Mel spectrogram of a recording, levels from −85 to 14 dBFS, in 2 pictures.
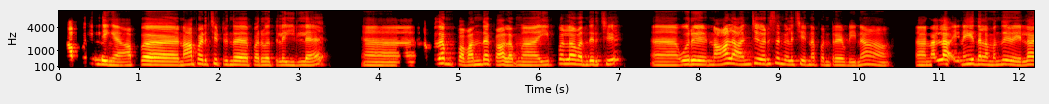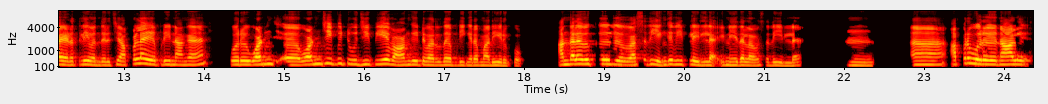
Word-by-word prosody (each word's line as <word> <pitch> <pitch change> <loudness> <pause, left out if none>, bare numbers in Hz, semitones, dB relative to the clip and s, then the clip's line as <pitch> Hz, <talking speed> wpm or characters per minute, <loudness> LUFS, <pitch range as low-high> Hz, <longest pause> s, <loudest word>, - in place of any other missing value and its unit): அப்போ 245 +5 0
இல்லைங்க. 220 -5 +3 0.2
அப்ப 190 +4 -10 0.5
நான் 230 +4 +3
படிச்சுட்டுருந்த 225 -3 0 0.2
பருவத்தில 200 0 -2
இல்லை. 190 +1 +1 0.7
அ - - 0 0.7
அப்பதான் 275 -1 +2
ப் - - +1
வந்த 225 +5 +1
காலம். 195 -2 +2
அ - - +3 0.2
இப்பல்லாம் 255 +3 +1
வந்துருச்சு. 220 - -2 0.7
அ - - +3 0.2
ஒரு 235 0 +5 0.3
4 270 +6 +5
5 245 +5 -2
வருஷம் 255 +1 -3
கழிச்சு 220 +1 -4
என்ன 210 0 -4
பண்றேன் 195 0 -2
அப்படீன்னா, 185 +6 -3 0.6
அ - - +1 0.2
நல்லா 250 +4 +6
இணையதளம் 230 -3 +1
வந்து, 235 +3 -1 0.2
எல்லா 225 +3 +2
இடத்துலயும் 205 +1 -2
வந்துருச்சு. 190 +2 -5
அப்பல்லாம் 265 +2 +2
எப்படீன்னாங்க, 210 -2 -3 0.5
ஒரு 220 0 +1 0.2
ஒன் 240 +3 +2 0.3
அ - - +3 0.2
1 240 +3 0
ஜிபி 280 -1 -2
2 245 - -6
ஜிபியே, 235 +2 0
வாங்கிட்டு 210 +1 -2
வர்றது. 190 +1 -3
அப்படீங்கிற 180 -1 -5
மாரி 180 +1 -2
இருக்கும். 165 - -11 0.5
அந்த 230 +3 -1
அளவுக்கு 255 0 +2 0.3
வசதி 235 +5 -6
எங்க 210 +5 -3
வீட்ல 225 -1 -3
இல்ல. 190 +1 -1 0.2
இணையதள 190 -2 -2
வசதி 180 -1 -9
இல்ல. 160 +1 -4 0.8
ம். 175 -1 -8 0.6
அ - - +3 0.5
அப்புறம் 285 +4 -2
ஒரு 240 -1 +4 0.2
4 230 0 +4
220 Hz, 145 wpm, -20 LUFS, 195-245 Hz, 0.8 s, நல்லா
